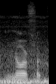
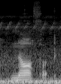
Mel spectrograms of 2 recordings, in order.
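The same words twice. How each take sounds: First: The first syllable sounds like nor, with an r. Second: The first syllable sounds like naw, without an r. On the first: "instead of a nor" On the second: "some of them even go kind of a naw"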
